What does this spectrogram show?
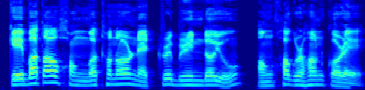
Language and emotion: Assamese, neutral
